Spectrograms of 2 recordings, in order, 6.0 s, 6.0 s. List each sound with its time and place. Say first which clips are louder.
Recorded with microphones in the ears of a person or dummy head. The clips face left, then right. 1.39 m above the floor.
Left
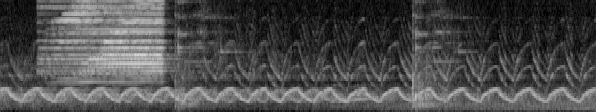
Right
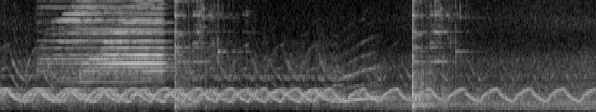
0.4 s a chime: left 2 dB; 70° left (ahead or behind), 1.0 m
1.8 s breaking glass: left 1 dB; 80° right, 6 m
